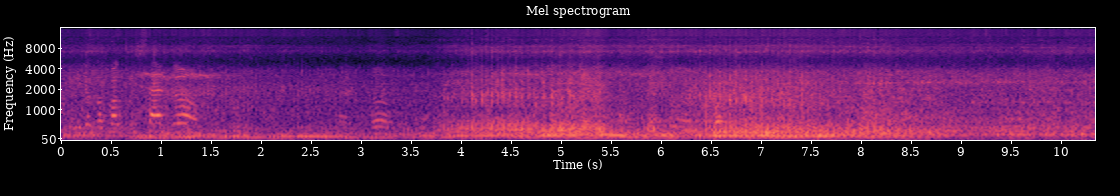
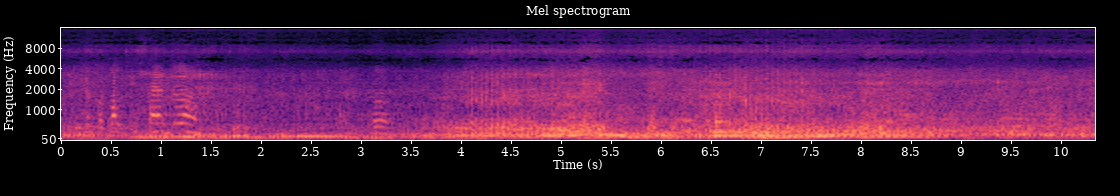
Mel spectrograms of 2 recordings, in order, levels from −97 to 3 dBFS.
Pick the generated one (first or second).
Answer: second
